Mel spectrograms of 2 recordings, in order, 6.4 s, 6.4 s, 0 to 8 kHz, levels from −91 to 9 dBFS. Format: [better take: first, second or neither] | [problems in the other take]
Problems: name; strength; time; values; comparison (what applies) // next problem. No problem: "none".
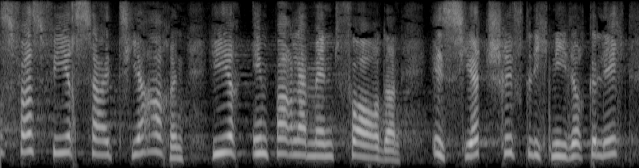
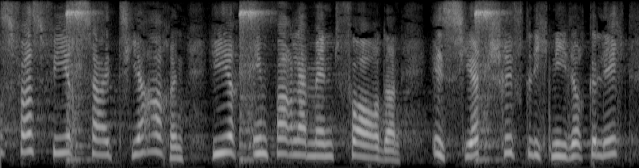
first | background sound (Tambourine); 4 dB below the speech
